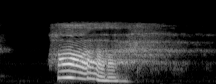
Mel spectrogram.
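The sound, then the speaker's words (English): A single deep breath is let out as a long, voiced sigh. It starts loud after a brief silence, the pitch slides downward, and it fades gradually over about a second and a half. “So let's just take a nice deep breath. I could use one.”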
